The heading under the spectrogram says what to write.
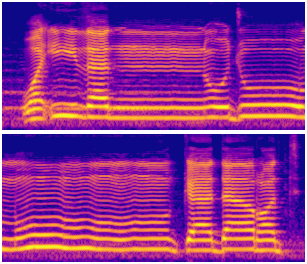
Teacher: یہ نون میں نون ساکن کے اندر جو ہے اخفا کریں گے، اخفا کا قاعدہ ہوگا، یہاں پہ آواز ناک میں چھپائیں گے۔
